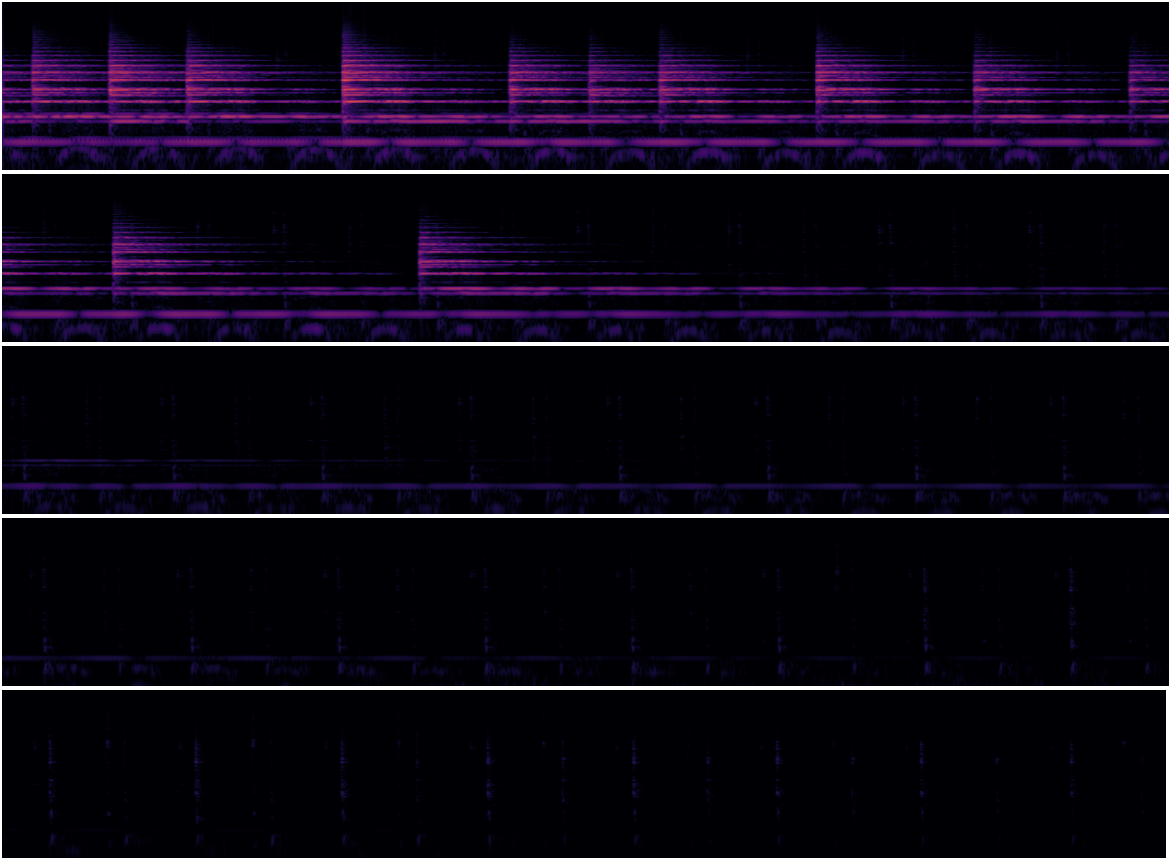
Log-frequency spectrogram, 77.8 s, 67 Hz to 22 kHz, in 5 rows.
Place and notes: Le Bourg, La Hoguette, France - La Hoguette - Église Saint-Barthélemy
La Hoguette (Calvados)
Église Saint-Barthélemy
Volée - Tutti
11 September 2020, 11:30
